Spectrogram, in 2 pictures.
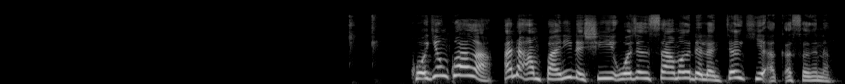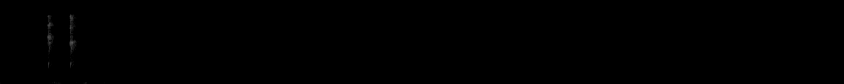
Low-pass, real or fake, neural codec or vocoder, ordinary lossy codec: none; real; none; none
